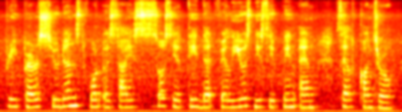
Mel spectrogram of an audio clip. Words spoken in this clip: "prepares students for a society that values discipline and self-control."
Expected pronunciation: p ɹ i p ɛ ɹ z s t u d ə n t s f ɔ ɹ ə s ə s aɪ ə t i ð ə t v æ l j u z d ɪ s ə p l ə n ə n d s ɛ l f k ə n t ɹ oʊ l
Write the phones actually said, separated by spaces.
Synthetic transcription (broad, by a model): p ɹ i p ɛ ɹ s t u d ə n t s f ɔ ɹ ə s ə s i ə t i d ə t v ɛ l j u s d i s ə p l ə n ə n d s ɛ l f k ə n t ɹ oʊ l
